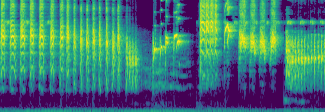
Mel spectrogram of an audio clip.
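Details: Calling female greater green leafbird summoning the male: quick harsh notes slow into slurred, dropping squawks, then loud scratchy bursts and a sustained buzzy phrase. Low hum persists behind.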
